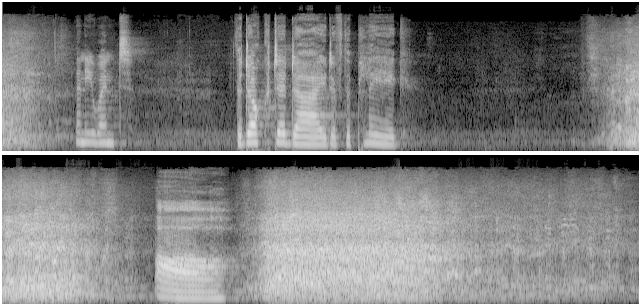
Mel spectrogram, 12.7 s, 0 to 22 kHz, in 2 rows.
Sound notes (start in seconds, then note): 5.9 audience laughing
